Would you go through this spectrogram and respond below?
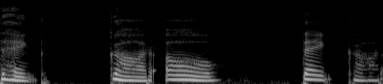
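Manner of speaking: close to crying. After anxiously waiting for someone to check the computer, close to tears. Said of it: "I'm going to I'm going to cry".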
